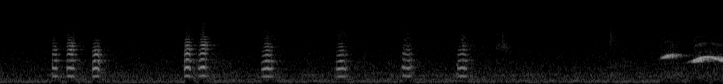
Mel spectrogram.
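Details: Caged pet kakariki talking: a series of short, nasal, harmonic notes, first in pairs and triplets, then single notes spaced about half a second apart. The passage ends with a high, bright whistled slur.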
